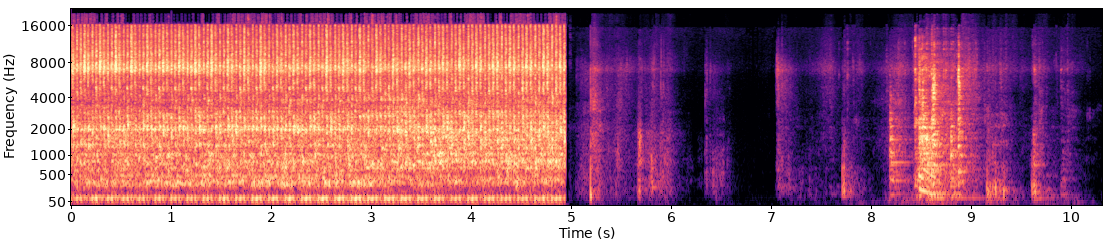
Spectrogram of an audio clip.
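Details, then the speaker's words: John Deere JD 400 tractor, about 1969-70, sat in a field for years, first start after cleaning out sludge. Steady, even idle with a regular beat about four pulses a second, no knocks or misses; idle sounds real good, engine healthy. "idle sounds real good in there it really does the engine the engine sounds"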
